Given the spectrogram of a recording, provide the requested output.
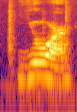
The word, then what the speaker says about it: your: OU says ow, but not in here. It actually says ooh, doesn't it?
